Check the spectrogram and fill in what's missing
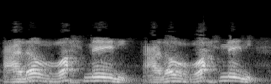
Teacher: هننتقل من اللام المفتوحه للراء المفتوحه هنسقط الياء بتاعة على، وهنسقط همزة الوصل، وهنسقط الراء، ونقول ايه؟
